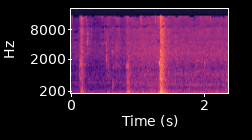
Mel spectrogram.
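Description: Handling noise as plush toys are moved about close to the microphone: a low rumble with three soft thumps, the loudest about a second and a half in.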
